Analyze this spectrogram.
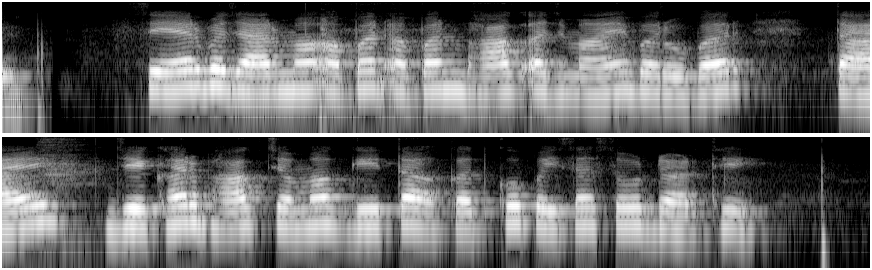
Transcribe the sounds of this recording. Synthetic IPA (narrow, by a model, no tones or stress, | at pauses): seːɦəɾbəd͡ʒaːɾmãʔɐpənʔəpənbʱaːɡɐd͡ʒmaːebəɾoːbəɾ | t̪aːed͡ʒeːkʰəɾbʱaːɡ̚t͡ʃəmək̚ɡeːt̪akət̪kopəɪsasoːʈɖəɾt̪ʰeː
